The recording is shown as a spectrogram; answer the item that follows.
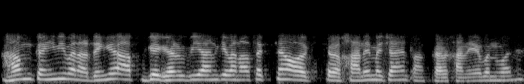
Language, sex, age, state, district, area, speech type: Urdu, male, 18-30, Uttar Pradesh, Rampur, urban, conversation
